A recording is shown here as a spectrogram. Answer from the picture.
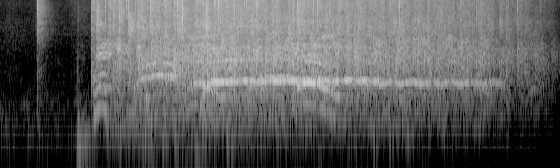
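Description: Audience applause and cheering breaking out about a second in, after a short silence and a single click, with whoops rising and falling over the clapping and one long held shout. The applause dies down near the end.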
